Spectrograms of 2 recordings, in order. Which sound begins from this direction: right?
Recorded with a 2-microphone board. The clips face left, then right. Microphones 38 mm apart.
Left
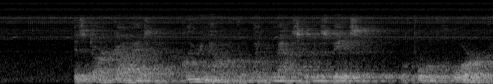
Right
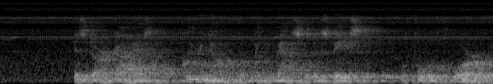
A man speaking, at 0.7 s.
